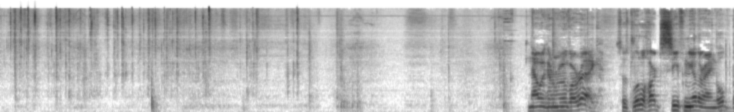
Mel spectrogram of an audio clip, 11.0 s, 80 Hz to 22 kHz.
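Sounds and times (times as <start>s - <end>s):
plastic bag crinkling: 0.0s - 4.8s.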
